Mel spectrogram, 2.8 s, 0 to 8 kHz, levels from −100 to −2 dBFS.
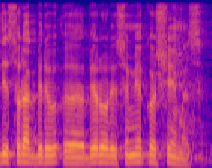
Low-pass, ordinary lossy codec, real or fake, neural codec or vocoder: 7.2 kHz; none; fake; codec, 16 kHz, 16 kbps, FreqCodec, larger model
